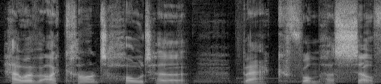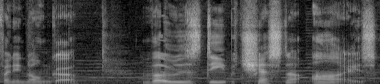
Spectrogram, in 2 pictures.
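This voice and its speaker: Guy reading visual novel out loud, lowish voice, super animated, bit of music under it. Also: creaky. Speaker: let's player reading a visual novel aloud. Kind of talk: expressive read-aloud narration of game text. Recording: music playing behind the voice. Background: game background music.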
